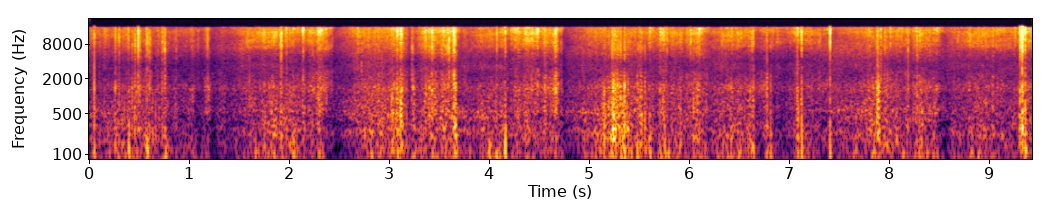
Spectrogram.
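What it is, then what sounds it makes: Faux fur microphone windscreen. Long yellow acrylic nails scratch and rub a fist-sized grey faux fur microphone windscreen, soft synthetic fur over a hollow foam mic body, in staggered strokes. The result is a steady, muffled, wind-like rumble, heavy in the low end with almost no high content, broken by soft brushing swells and brief scratchy bursts.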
